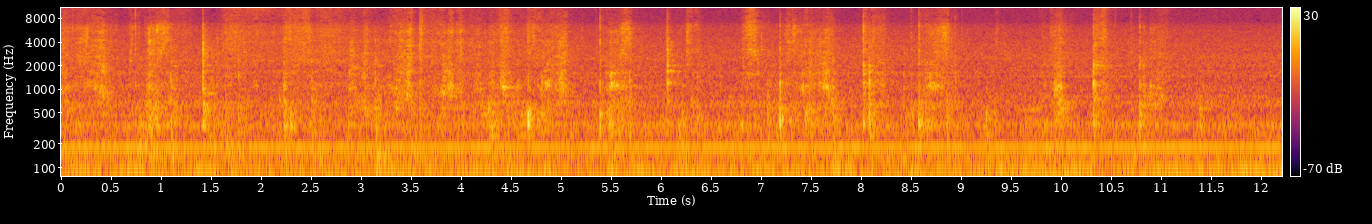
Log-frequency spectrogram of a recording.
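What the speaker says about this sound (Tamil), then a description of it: "ஸோ அதை கொஞ்சம் கிளறி விட்டுக்கோங்க தக்காளியோட." Egg gravy with ground tomatoes being stirred in a hot pan, a steady sizzle with repeated scraping strokes of a spoon against the metal, close and continuous throughout.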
